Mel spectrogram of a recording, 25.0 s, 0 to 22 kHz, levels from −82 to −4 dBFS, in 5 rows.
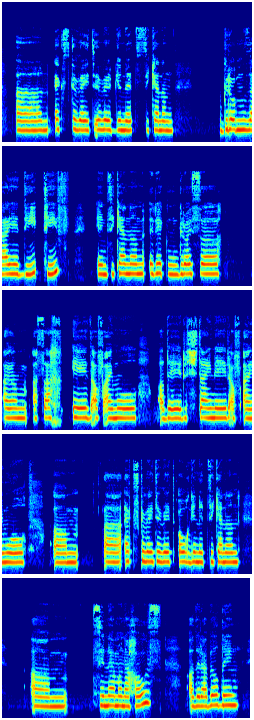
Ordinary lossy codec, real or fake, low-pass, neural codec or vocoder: MP3, 48 kbps; real; 19.8 kHz; none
